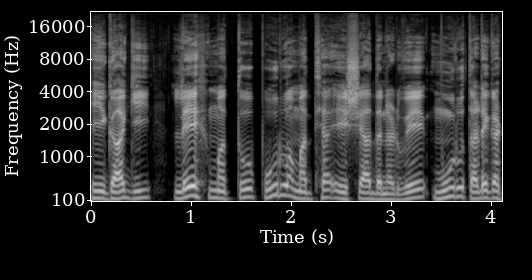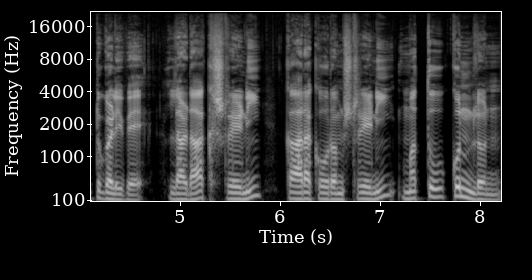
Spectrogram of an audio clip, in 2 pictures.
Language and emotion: Kannada, neutral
